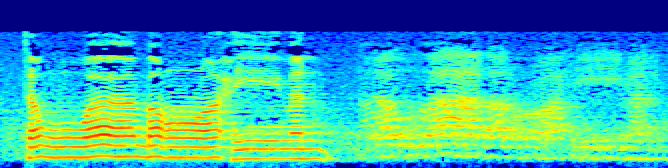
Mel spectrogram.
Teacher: Nun sukun atau tanwin diidghamkan atau dimasukkan secara sempurna dalam lam dan ra tanpa adanya gunnah.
